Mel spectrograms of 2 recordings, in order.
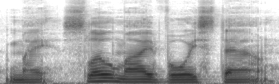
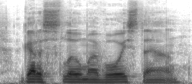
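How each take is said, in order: First: Drawn out slow, each word stretched; deliberately slow delivery so every word lands. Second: Said in the usual way. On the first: Shown as a demonstration. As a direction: say it slowly on purpose, like a demo. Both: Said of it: "I have to slow my voice".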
